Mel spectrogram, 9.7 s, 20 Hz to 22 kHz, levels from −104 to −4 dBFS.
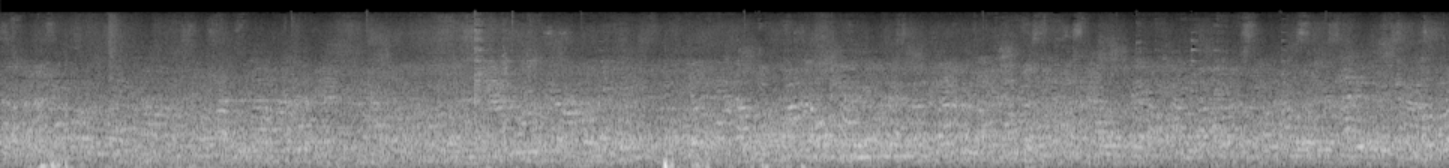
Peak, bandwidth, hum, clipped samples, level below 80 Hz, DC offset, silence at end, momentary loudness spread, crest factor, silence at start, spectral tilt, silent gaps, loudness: -6 dBFS; 16 kHz; none; under 0.1%; -44 dBFS; under 0.1%; 0 s; 4 LU; 24 dB; 0 s; -5 dB/octave; none; -29 LUFS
